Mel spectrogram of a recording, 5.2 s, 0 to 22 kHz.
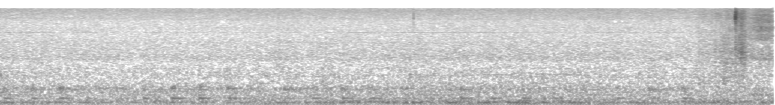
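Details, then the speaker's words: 40 kW induction motor driven by a small 4 kW inverter at raised frequency with too little voltage; low, rough, uneven growl as the motor loses synchronism and slows, drawing more current. "so I've got a little bit faster you can see now that the motor is completely lost a sink slowing down now we're pulling more current"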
